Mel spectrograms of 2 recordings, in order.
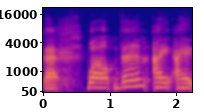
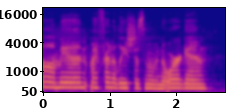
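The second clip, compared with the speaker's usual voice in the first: ordinary talk, nothing marked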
